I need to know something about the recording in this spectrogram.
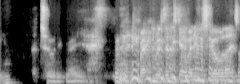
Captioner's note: laughs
